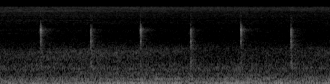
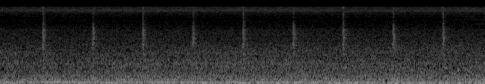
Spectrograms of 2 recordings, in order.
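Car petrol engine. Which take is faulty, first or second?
first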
